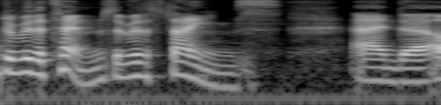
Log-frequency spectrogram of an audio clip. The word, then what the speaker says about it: Thames: Simply put, the river's name has always been pronounced Thames. Has always been pronounced Thames with a simple T sound.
